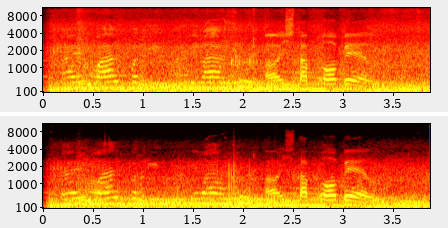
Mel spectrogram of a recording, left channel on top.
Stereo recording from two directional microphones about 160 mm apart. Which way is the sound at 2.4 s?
15° left (ahead or behind).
